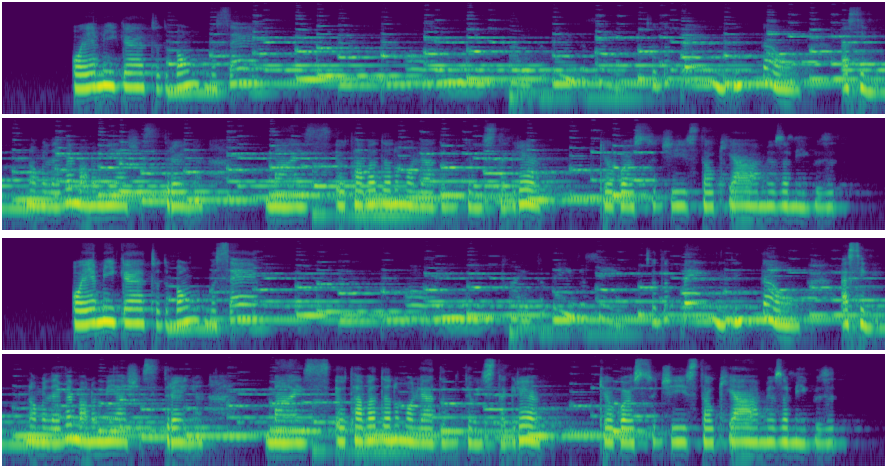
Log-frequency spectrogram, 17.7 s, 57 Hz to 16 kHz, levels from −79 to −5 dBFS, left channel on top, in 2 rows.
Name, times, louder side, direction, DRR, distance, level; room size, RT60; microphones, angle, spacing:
voice 1, 0.7-2.6 6.5-11.2 11.5-14.2 14.8-17.2, right 1 dB, 60° right, 4 dB, 1.9 m, -22 dB
sound 1, 1.6-15.4, left 2 dB, 45° left, 2.0 m, -25 dB
voice 2, 4.0-6.3, right 2 dB, 85° right, 8 dB, 1.7 m, -27 dB
26.5 x 22.5 x 9.2 m, 0.82 s
head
